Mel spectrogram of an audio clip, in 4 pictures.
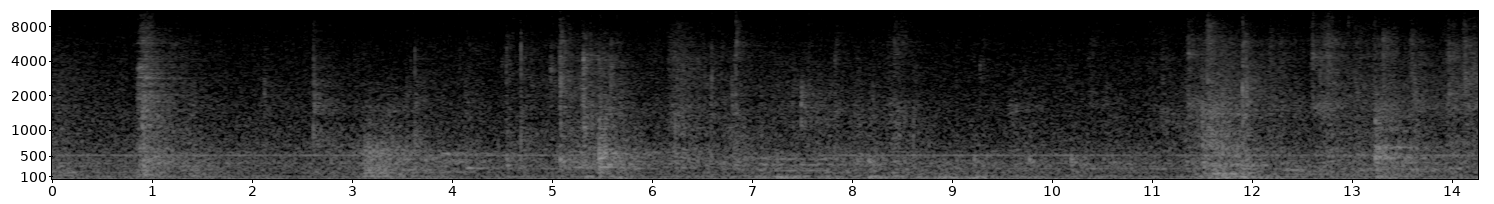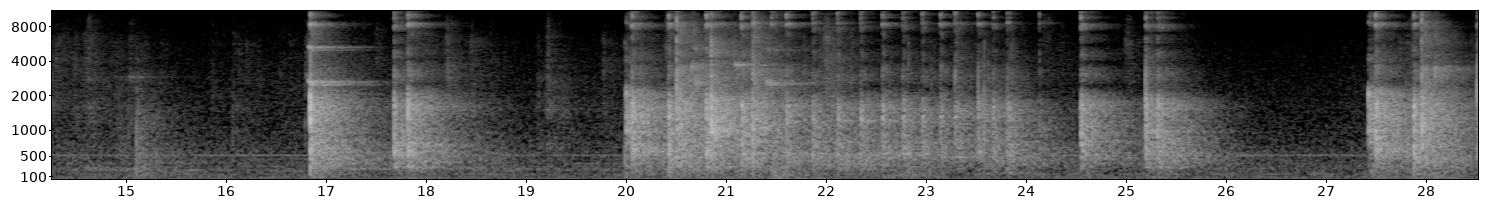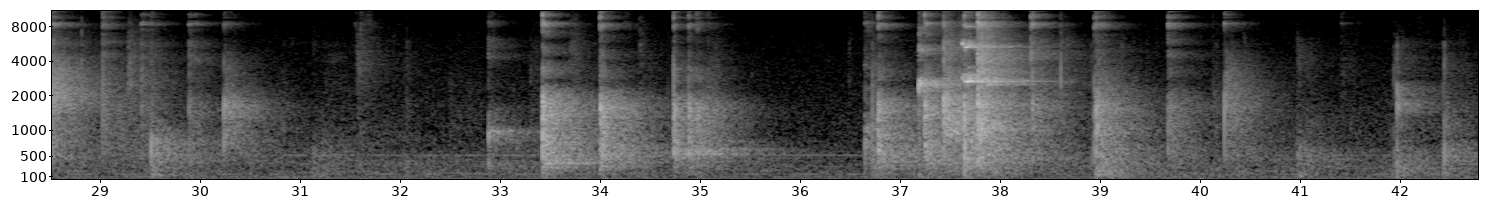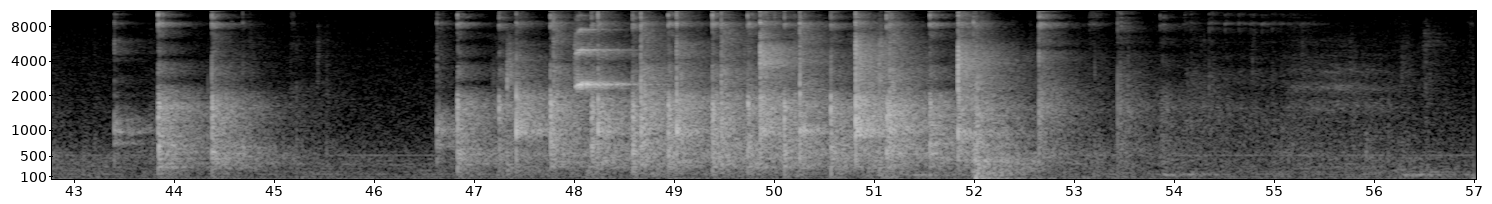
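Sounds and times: table tennis ball clicking: 20.0s - 25.7s, 36.7s - 40.5s.

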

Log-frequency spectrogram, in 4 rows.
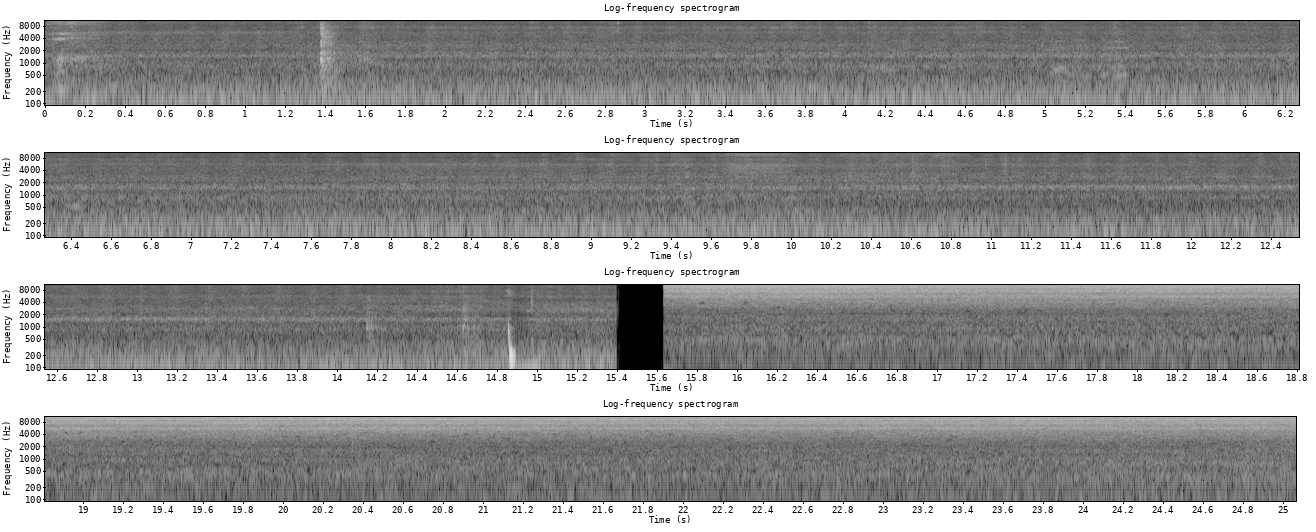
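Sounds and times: motor engine idling: 0.0s - 15.4s, 16.6s - 25.0s.

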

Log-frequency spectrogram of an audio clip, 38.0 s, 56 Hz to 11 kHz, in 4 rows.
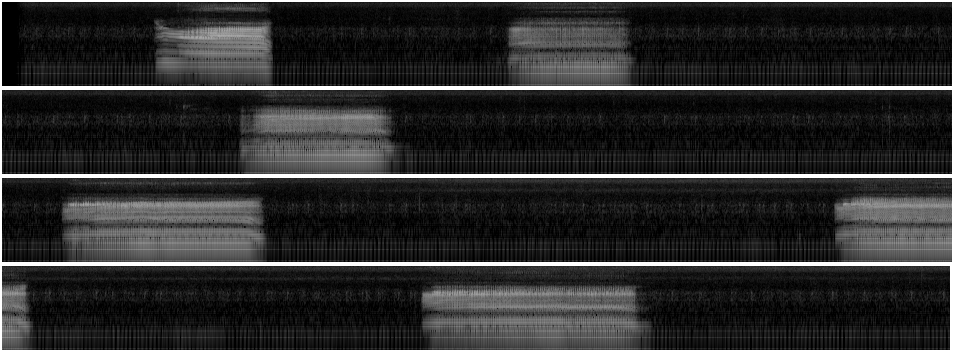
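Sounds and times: person mooing loudly: 1.6s - 2.7s, 5.0s - 6.4s, 11.9s - 13.5s, 19.6s - 21.6s, 27.4s - 28.8s, 32.7s - 35.0s.

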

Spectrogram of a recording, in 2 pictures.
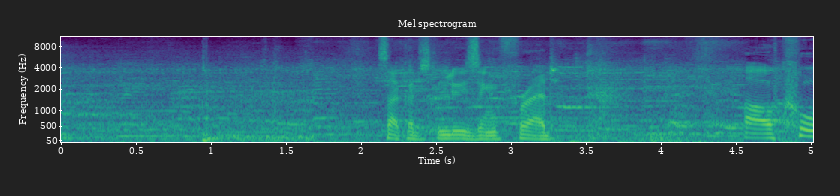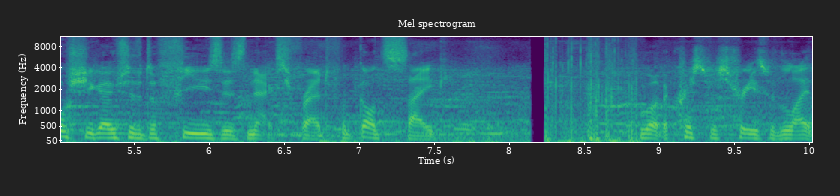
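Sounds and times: indistinct voices in shop: 0.0s - 10.0s.

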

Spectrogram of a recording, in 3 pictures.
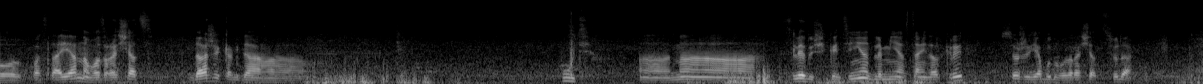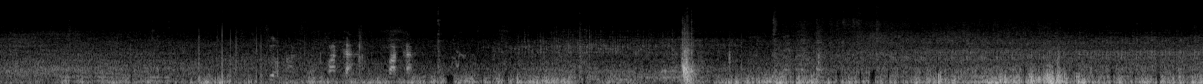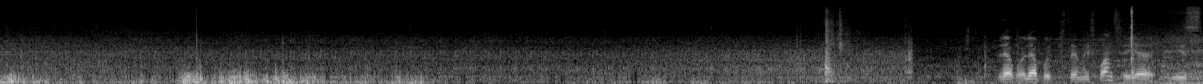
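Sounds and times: van engine rumbling: 0.0s - 36.0s
sliding van door banging shut: 18.6s - 19.8s, 32.2s - 32.7s.

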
